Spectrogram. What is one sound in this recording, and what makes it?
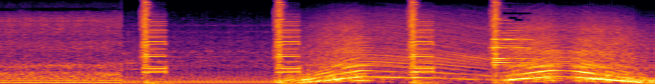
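Countdown beeps sound in a quick series.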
